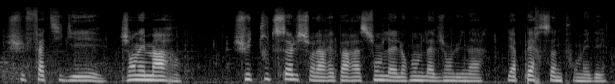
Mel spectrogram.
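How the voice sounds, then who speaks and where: A woman's voice: lowish voice, brisk, a little hiss or hum, close to an everyday voice. A woman playing a proud, overworked mechanic in an audio drama, colloquial and aggrieved. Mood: weary, complaining. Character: proud, overworked, touchy female workshop mechanic. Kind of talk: French audio drama dialogue.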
